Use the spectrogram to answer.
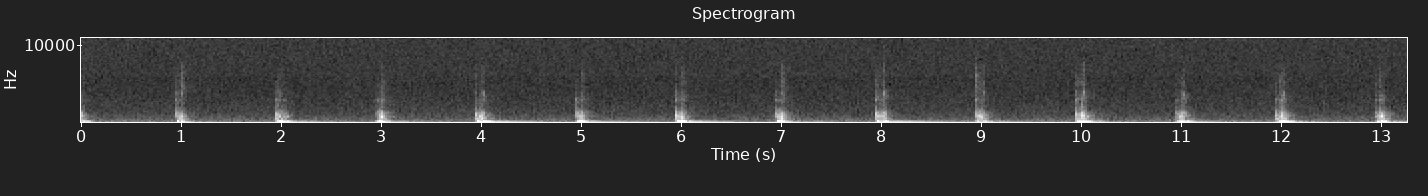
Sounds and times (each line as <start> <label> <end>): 0.9 Clock ticks 1.2
1.9 Clock ticks 2.3
2.9 Clock ticks 3.3
3.9 Clock ticks 5.3
5.9 Clock ticks 6.3
6.9 Clock ticks 7.3
7.9 Clock ticks 8.3
8.9 Clock ticks 9.3
9.9 Clock ticks 10.3
10.9 Clock ticks 11.3
11.9 Clock ticks 12.3
12.9 Clock ticks 13.2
